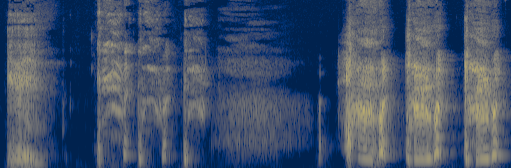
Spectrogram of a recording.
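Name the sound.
cough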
